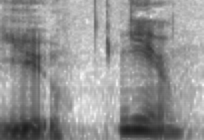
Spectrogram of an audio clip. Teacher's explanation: we're really exaggerating the circle that we make with our lips at the end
